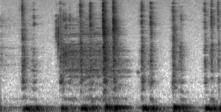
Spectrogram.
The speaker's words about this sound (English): That's me typing.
